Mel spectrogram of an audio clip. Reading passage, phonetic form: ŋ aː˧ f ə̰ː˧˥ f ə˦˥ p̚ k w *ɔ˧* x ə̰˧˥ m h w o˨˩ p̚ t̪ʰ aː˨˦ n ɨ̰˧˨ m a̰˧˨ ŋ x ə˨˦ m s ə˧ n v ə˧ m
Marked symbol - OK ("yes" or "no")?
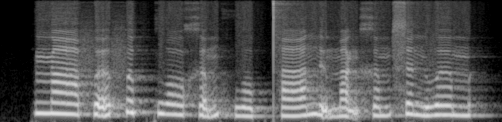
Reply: yes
